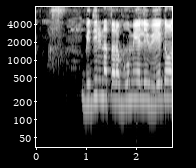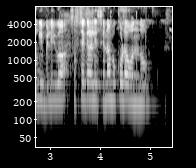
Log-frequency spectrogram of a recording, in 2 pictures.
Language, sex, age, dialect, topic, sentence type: Kannada, male, 18-24, Coastal/Dakshin, agriculture, statement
